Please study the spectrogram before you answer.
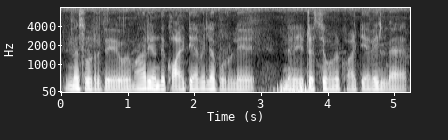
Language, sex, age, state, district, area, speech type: Tamil, male, 30-45, Tamil Nadu, Mayiladuthurai, urban, spontaneous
